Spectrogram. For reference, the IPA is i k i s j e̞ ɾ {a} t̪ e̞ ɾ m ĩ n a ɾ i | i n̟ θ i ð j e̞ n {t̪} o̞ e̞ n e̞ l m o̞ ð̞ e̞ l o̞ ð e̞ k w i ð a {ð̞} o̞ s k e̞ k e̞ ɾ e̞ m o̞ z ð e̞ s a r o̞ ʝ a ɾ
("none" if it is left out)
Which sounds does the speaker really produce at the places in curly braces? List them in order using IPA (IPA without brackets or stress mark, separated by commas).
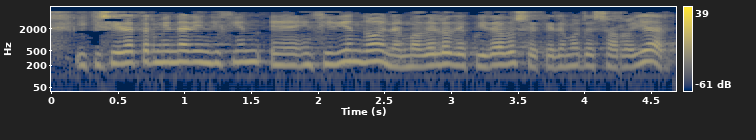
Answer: a, d̪, ð̞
